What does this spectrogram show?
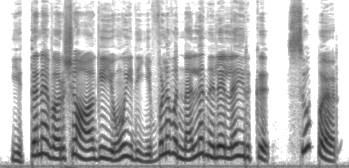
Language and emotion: Tamil, happy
